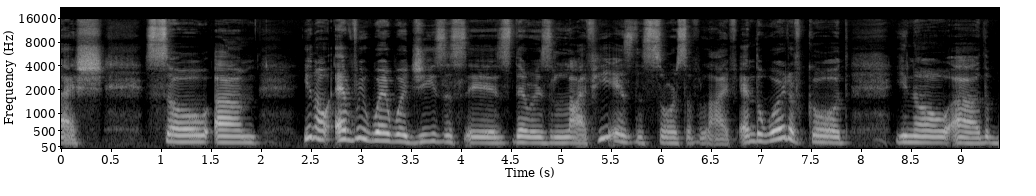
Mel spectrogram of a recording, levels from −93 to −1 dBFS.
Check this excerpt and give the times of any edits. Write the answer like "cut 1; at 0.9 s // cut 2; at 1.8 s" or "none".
none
